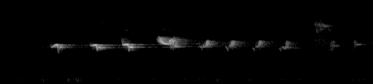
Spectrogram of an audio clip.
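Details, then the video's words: Grey-backed thrush singing a phrase of about eight clear, whistled notes repeated rapidly, each slurring around the same mid-high pitch, closing with a thin, very high squeak; quiet background. "되지빠귀, 여러번 듣기, 곤충소리, 새소리"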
